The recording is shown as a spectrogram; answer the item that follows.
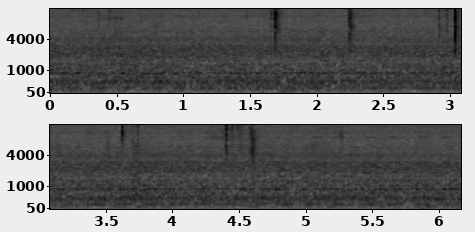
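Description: Faint handling of a cardstock star with foam adhesive dots: about five soft, scattered clicks and ticks of paper over a low steady room hum.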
